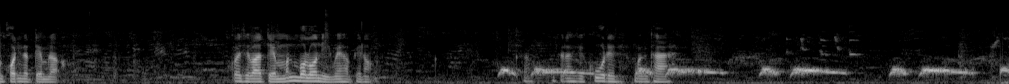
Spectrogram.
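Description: A dove coos close by in short, repeated bursts.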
